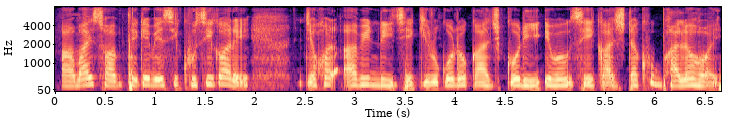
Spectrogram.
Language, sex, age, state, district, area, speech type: Bengali, female, 18-30, West Bengal, Jalpaiguri, rural, spontaneous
